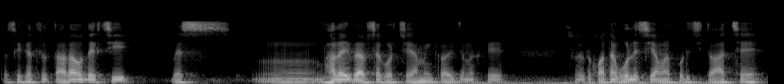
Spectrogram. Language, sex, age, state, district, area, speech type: Bengali, male, 30-45, West Bengal, Cooch Behar, urban, spontaneous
